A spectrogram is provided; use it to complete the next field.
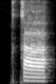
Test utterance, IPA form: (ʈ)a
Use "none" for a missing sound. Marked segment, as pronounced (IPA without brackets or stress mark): k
